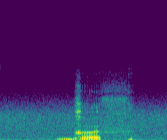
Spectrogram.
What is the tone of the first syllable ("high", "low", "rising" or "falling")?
low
